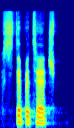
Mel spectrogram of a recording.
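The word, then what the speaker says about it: Stipetić: So my last name is Stepetic, it's Croatian. That is not how you pronounce it in Croatia. So like, it was only talking to my grandfather that I even know how to like pronounce my last name, like Stipetic, correctly.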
